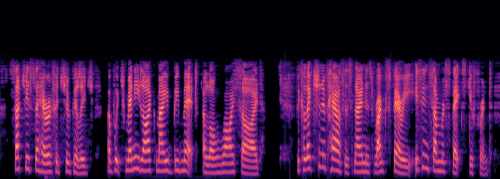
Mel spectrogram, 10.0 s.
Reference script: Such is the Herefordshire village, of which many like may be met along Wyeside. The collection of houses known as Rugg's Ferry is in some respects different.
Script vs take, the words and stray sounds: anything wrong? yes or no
no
